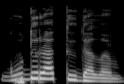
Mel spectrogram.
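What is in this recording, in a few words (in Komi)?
"гудыра тыдалӧм", Komi, female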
